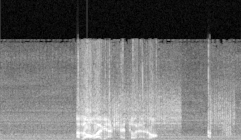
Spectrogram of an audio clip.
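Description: A man speaks briefly through a headset intercom.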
